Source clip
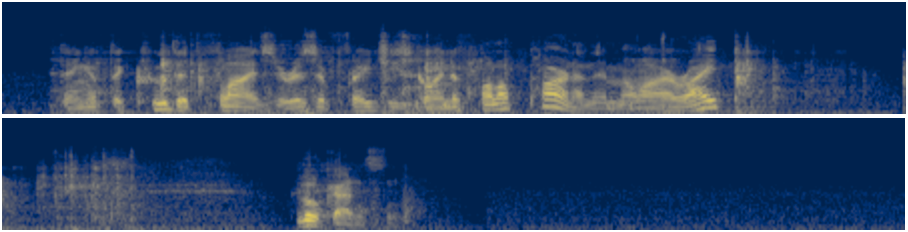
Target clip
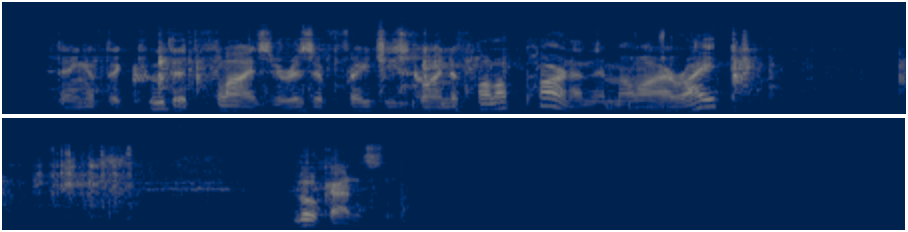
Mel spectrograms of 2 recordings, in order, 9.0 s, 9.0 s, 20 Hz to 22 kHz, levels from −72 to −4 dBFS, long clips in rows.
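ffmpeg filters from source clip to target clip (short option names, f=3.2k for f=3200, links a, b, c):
-af "asetrate=48091,aresample=44100,atempo=0.917004,aderivative"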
